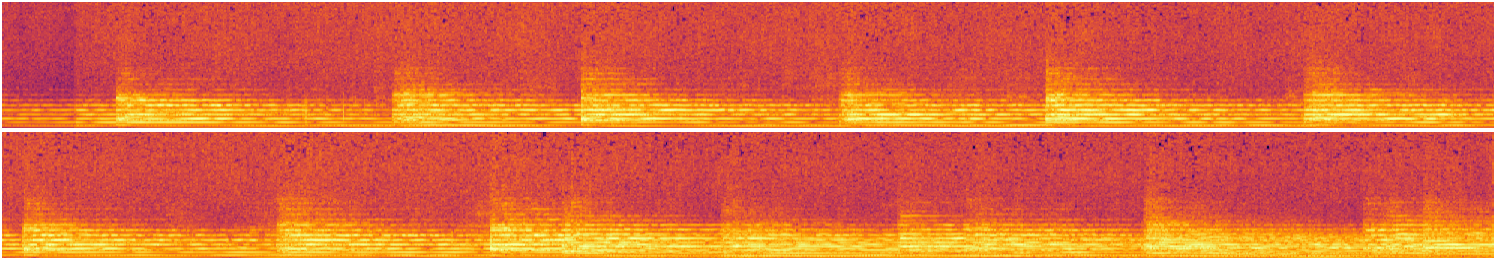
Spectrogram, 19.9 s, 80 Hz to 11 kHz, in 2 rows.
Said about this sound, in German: Es ist 12 Uhr, Sie hören die Glocken der Pfarrkirche von Lackenbach im Burgenland.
